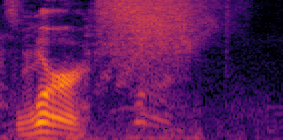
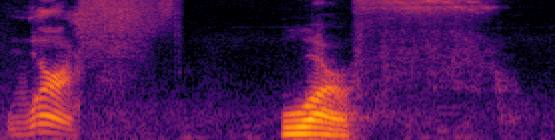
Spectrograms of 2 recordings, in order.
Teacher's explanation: you're adding a t sound at the end saying worth okay uh we want to eliminate that t sound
